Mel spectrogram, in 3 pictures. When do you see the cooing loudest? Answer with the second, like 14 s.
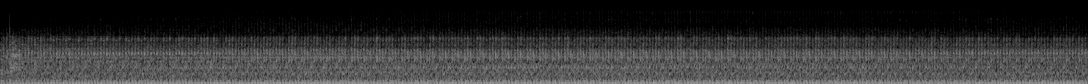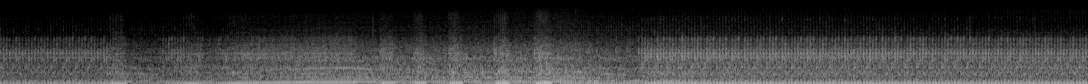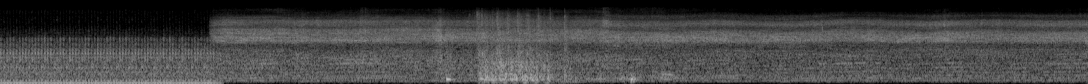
27 s.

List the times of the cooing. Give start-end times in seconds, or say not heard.
26.0-28.6.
